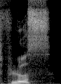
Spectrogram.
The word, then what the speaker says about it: Fluss: Because in front of a double S, the vowel is always pronounced short, as in Fluss or Kuss, for example. If we would take a sharp S here instead, it would be Fluss or Kuss. But it's Fluss and Kuss.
